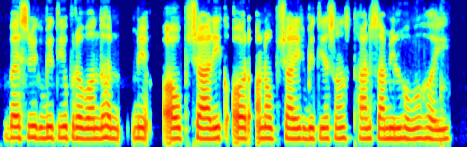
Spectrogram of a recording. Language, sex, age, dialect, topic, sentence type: Magahi, female, 25-30, Central/Standard, banking, statement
